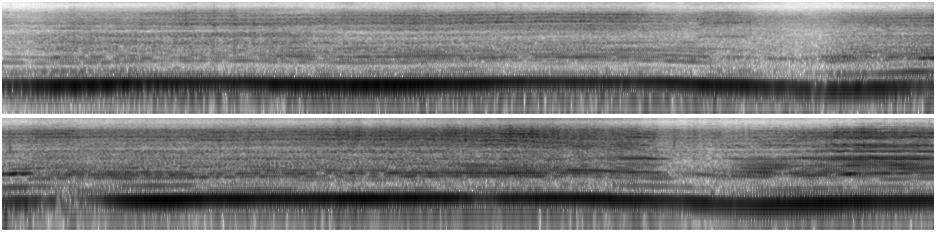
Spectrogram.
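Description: Tyres churn through thick mud.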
